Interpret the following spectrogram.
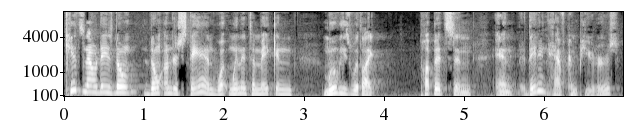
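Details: Adult speaker; Normal speech.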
